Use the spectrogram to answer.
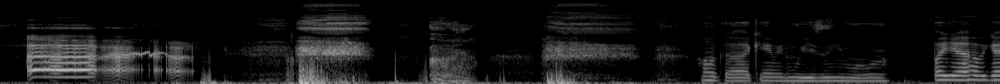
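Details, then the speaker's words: Person demonstrating their own wheeze: loud, forced breaths with high squeaky whistling and lower groan-like tones; wheeze. "yo what's up my dudes and today you know we're showing you my wheeze it's it's a pre-30 wheeze"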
